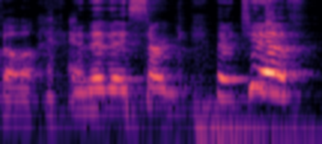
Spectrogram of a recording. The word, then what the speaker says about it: GIF: And during his speech, he's like, I know everyone calls it a GIF, but I'm telling you, it's called GIF. Like, he's like... – It's a soft G.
